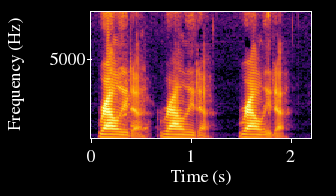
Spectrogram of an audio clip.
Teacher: we make a t a flap t when it comes between two vowels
